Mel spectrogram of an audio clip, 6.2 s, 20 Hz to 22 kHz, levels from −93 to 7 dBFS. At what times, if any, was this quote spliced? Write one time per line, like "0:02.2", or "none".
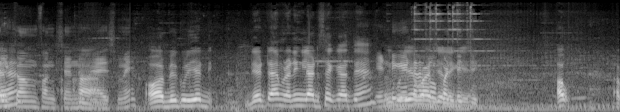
none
